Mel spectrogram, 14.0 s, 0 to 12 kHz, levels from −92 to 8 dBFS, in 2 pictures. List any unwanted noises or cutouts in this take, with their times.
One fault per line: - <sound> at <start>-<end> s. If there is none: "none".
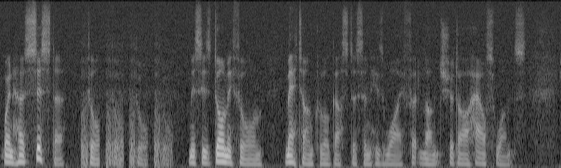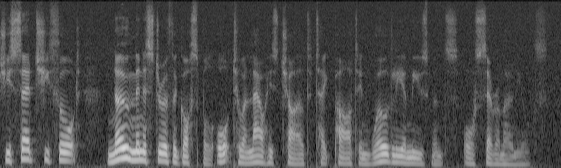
- laugh at 1.0-2.2 s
